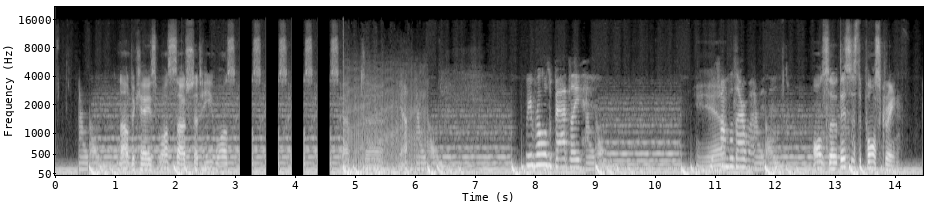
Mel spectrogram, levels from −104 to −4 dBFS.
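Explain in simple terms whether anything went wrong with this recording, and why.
The playback likely stalled and kept retrying, causing a stutter with silent gaps from 3.08 to 4.80 s. The same 0.22-second burst repeats four times, each followed by 0.21 seconds of dead silence, so the sound that should have played is lost.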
